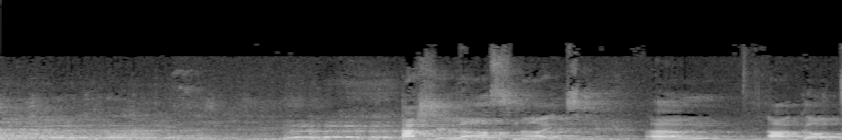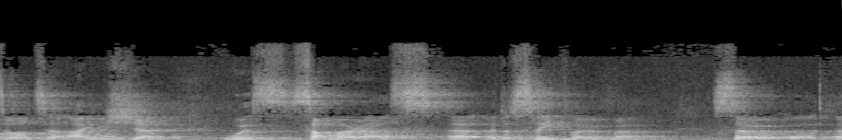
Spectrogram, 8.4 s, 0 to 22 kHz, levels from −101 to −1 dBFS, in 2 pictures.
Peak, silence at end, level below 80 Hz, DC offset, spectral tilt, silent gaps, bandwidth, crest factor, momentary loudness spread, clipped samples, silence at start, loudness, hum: -4 dBFS; 0 s; -58 dBFS; under 0.1%; -3.5 dB/octave; none; 15.5 kHz; 20 dB; 9 LU; under 0.1%; 0 s; -25 LUFS; none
